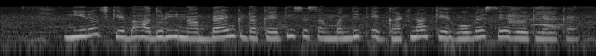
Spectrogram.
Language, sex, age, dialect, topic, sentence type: Maithili, female, 18-24, Angika, banking, statement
